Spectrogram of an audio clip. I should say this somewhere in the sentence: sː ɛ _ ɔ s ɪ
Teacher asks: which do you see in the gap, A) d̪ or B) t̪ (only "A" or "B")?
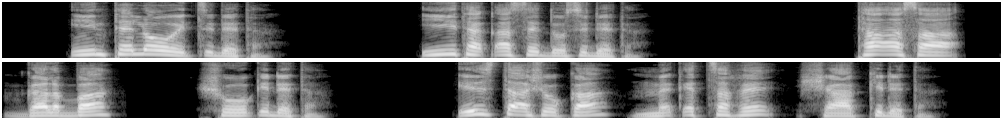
A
